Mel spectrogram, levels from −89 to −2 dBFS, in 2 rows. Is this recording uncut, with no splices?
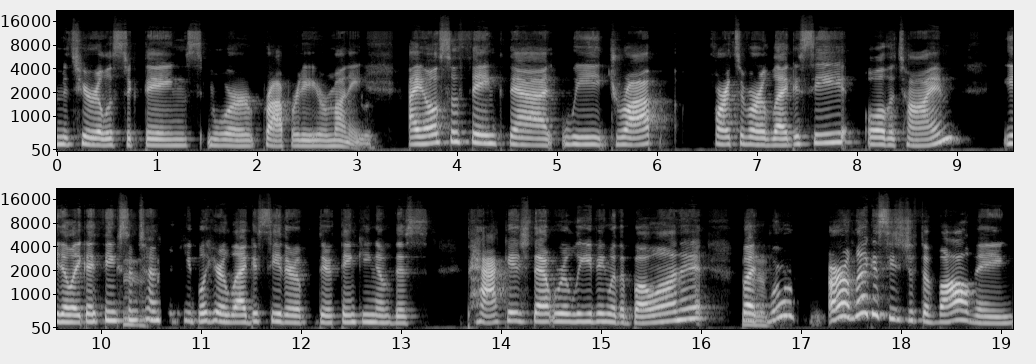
no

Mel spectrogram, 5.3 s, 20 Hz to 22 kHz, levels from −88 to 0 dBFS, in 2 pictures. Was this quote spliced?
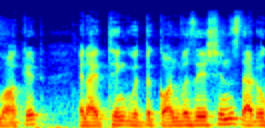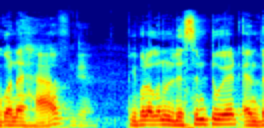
no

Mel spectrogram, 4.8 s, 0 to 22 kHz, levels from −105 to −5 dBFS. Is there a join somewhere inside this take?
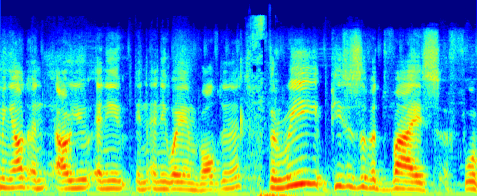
yes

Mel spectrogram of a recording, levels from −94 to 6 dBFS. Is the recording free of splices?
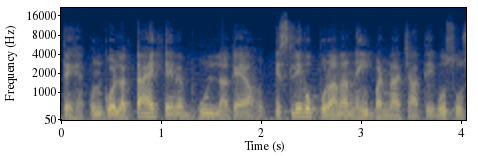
yes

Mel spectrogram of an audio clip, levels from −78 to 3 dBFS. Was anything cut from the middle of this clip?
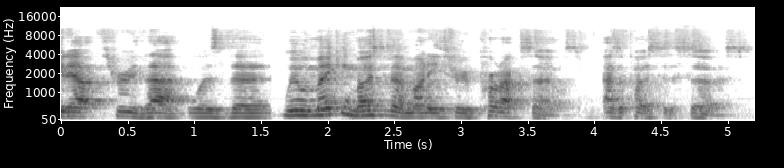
yes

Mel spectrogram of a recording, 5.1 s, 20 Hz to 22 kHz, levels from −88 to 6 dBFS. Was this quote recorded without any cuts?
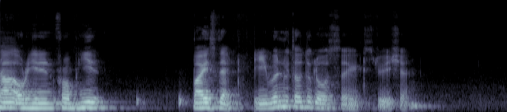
no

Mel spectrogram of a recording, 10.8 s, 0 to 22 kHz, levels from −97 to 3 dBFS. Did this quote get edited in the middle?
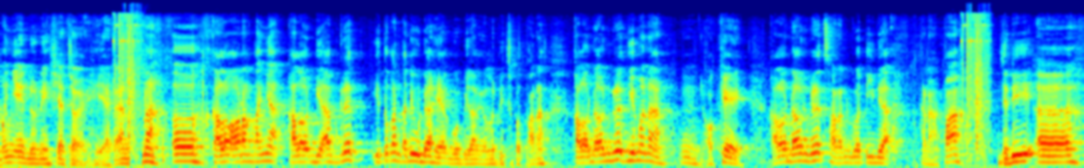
yes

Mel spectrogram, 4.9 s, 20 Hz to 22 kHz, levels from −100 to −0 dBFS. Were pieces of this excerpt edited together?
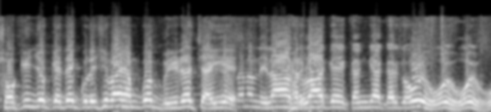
yes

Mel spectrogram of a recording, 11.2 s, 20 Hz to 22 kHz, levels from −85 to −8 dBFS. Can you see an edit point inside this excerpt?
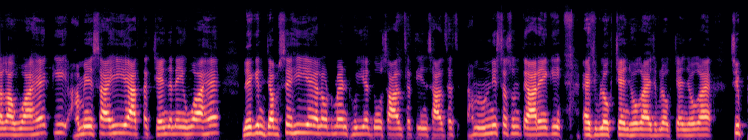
no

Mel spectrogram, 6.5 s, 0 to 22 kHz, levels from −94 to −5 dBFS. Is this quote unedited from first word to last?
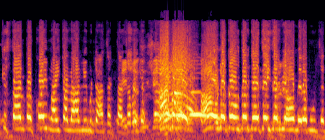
yes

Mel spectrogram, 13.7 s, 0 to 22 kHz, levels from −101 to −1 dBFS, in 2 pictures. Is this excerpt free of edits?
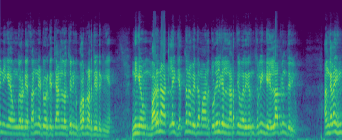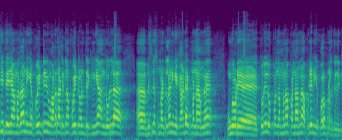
yes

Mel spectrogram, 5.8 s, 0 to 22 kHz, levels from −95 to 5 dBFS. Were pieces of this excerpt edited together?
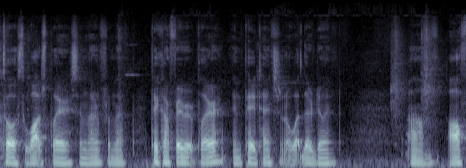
no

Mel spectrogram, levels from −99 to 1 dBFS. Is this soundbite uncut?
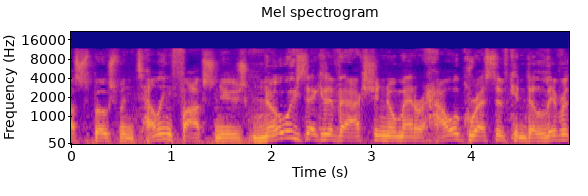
no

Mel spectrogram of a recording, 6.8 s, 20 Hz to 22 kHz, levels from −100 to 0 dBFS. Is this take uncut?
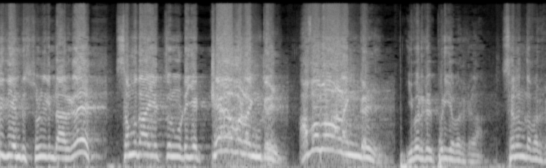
no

